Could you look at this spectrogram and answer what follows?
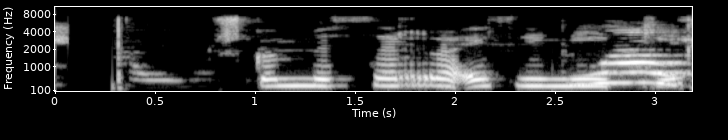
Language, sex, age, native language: Icelandic, male, 8, Icelandic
